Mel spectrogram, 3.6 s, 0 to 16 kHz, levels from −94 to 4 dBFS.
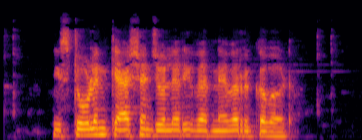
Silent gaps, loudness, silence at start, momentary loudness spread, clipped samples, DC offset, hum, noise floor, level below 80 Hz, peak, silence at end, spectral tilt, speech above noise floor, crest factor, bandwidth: none; -18 LUFS; 0.55 s; 10 LU; under 0.1%; under 0.1%; none; -58 dBFS; -62 dBFS; -2 dBFS; 0.7 s; -5.5 dB/octave; 40 dB; 18 dB; 9.4 kHz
